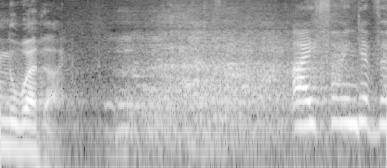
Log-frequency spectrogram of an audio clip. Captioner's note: audience laughing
